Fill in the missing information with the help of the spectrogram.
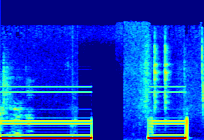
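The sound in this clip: Two steady, mid-pitched telephone ringing tones sound while a call is placed, with a silent gap between them. The second tone is shorter and ends with a sharp click, and faint background noise follows.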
